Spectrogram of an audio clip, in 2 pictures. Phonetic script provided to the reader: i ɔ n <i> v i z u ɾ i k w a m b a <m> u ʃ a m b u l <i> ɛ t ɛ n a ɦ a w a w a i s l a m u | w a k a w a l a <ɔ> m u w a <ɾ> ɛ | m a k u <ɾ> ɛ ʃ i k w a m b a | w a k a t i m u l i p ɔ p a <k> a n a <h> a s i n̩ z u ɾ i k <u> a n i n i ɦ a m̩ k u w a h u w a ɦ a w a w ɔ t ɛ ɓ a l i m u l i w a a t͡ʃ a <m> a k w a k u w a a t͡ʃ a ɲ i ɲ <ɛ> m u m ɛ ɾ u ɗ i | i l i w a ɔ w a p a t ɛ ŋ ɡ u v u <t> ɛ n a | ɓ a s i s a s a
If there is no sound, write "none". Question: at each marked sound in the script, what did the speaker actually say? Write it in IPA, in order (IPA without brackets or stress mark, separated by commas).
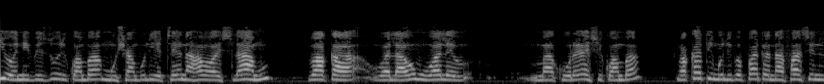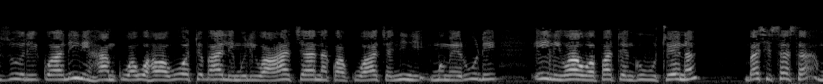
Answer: i, m, i, u, l, ɾ, t, f, w, n, i, t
